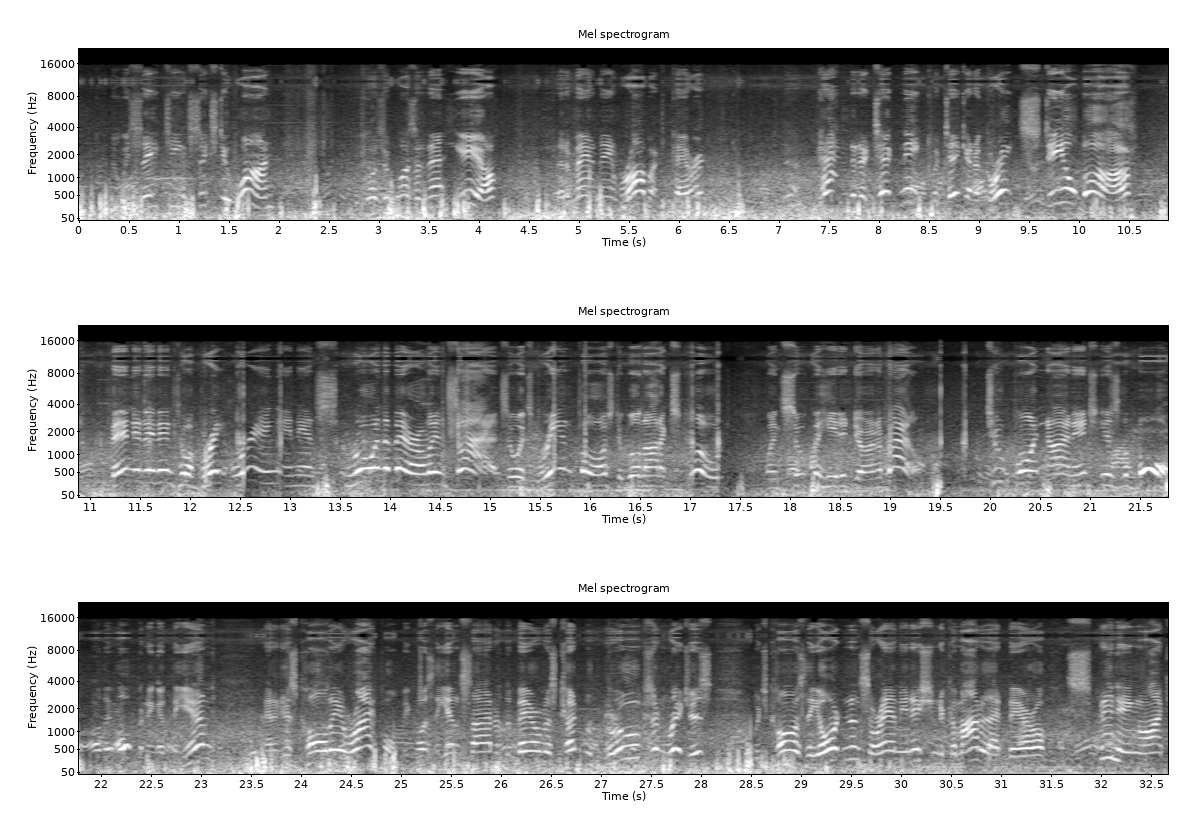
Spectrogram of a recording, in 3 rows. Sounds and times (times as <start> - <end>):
Speech: 0.3 - 2.0, 2.8 - 4.2, 4.8 - 6.3, 7.1 - 32.6.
